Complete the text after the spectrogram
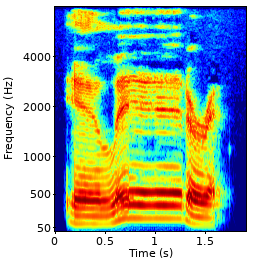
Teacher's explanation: illit illiterate illiterate stop T at the end illiterate illiterate illiterate four syllables stress on the second syllable illiterate stress on lid illiterate illiterate he cannot read he is · 4 syllables. Stress on the second syllable.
